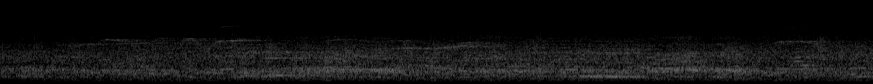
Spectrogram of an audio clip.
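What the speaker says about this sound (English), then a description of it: "Fair play to the crowd cheering him on. Try to drown out the whistles." A darts crowd cheers and whistles at a match, a steady wash of distant shouting, applause and shrill whistles running throughout with no break.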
